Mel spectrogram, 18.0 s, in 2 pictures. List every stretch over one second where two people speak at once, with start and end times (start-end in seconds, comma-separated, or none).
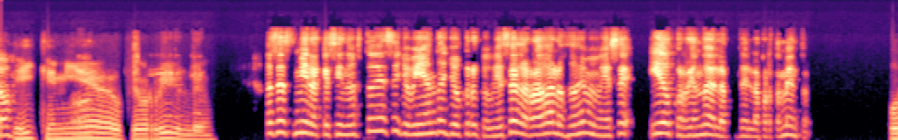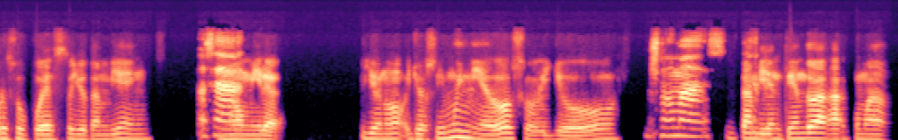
none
